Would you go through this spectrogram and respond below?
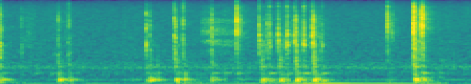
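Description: Close, quiet typing on a computer keyboard: irregular clusters of light key clicks with short pauses between bursts, ending on a slightly firmer keystroke.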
